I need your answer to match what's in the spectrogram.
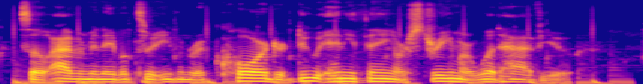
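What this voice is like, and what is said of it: Sick-sounding voice. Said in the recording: “as you could probably hear from my voice, I've been sick”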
